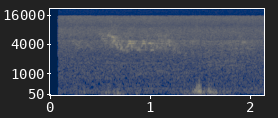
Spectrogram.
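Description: Outdoor ambience with a bird chirping faintly in the first second, then a brief low thump about one and a half seconds in.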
